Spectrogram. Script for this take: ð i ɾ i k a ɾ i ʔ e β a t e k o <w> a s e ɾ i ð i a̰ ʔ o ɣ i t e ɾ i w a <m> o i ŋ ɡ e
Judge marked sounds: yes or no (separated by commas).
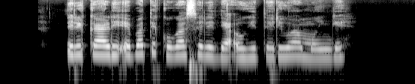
no, yes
